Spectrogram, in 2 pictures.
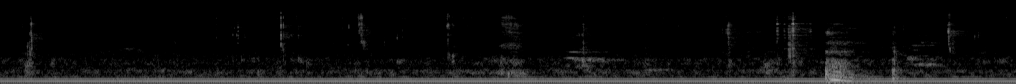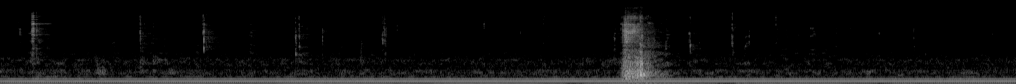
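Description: Close-miked chewing and wet mouth clicks of someone eating watered rice and curry by hand, with two louder mouth noises, one a little before the middle and one about two-thirds through. A steady low hum runs underneath.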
